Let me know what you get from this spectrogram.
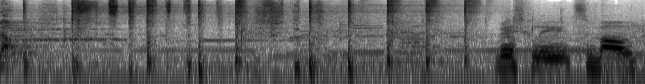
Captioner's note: beat-boxing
